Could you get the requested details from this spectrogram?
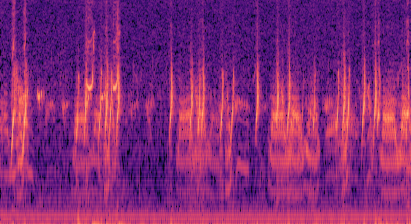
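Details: Common quail female sounds, called double calls: quick bursts of sharp, chirping notes in uneven bunches, some with brief wavering tones between, over a low constant hum.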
